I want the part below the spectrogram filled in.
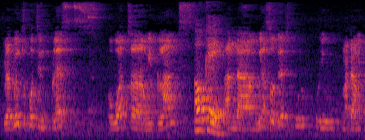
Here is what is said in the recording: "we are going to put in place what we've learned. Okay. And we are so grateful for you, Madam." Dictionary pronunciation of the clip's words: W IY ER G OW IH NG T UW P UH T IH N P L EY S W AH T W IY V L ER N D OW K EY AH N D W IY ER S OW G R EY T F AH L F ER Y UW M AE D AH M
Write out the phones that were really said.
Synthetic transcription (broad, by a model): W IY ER G OW IH NG T UW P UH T IH N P L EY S W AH T W IY P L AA N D OW K EY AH N D W IY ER S OW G R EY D F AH L F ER Y UW M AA D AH M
